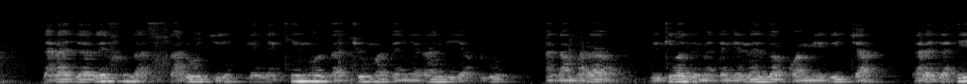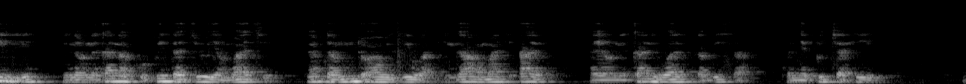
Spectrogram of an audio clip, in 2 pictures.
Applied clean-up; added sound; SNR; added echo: neural separator model SepFormer DNS4.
